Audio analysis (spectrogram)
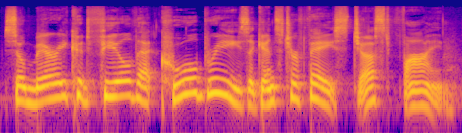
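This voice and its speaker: A woman narrating a scripted children's story in an expressive, carefully phrased storytelling manner. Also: medium pitch, slow pace.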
